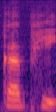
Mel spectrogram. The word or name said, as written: kabhii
